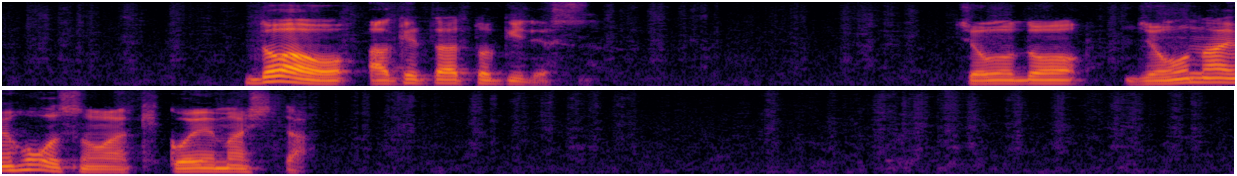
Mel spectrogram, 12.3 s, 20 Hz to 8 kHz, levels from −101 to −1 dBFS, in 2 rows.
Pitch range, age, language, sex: 110-135 Hz, 60-79, Japanese, male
